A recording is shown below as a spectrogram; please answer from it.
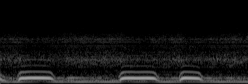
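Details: Nest-cam recording from Savannah, 28 December 2020 near 02:39: a great horned owl at the nest gives three deep, even hoots, two long and one shorter, over a low mechanical hum.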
